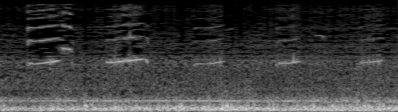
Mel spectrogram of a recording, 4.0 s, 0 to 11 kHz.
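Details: Adult male bald eagle in Southwest Florida, morning of 10 February 2023, hollering at an intruding eagle near his nest with two chicks; a few thin, slurred high notes spaced about a second apart over heavy low rumble.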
